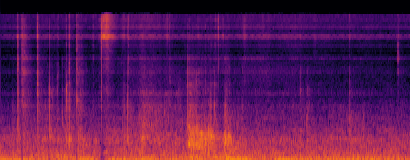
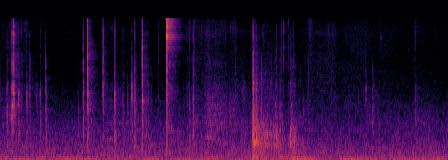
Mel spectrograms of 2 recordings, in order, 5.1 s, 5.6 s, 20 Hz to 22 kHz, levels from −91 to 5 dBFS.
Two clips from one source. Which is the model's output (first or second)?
first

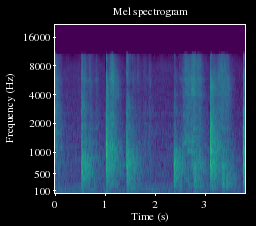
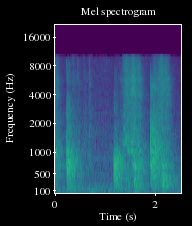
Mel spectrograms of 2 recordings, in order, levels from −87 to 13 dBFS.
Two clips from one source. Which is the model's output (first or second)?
first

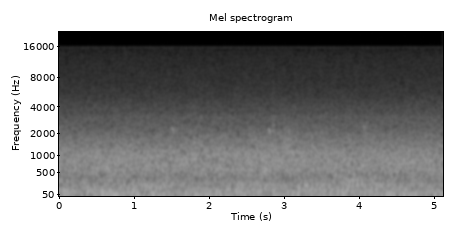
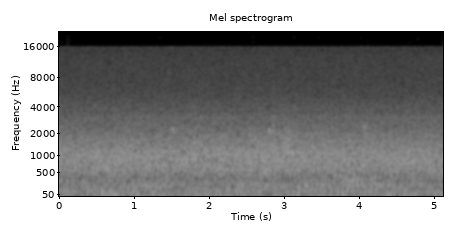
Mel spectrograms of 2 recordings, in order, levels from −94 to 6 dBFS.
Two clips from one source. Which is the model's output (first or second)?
second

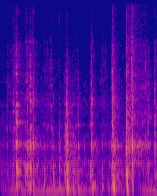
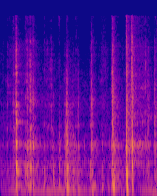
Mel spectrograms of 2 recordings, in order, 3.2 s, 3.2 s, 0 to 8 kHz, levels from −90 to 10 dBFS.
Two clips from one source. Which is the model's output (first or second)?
second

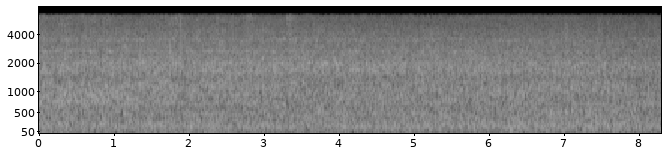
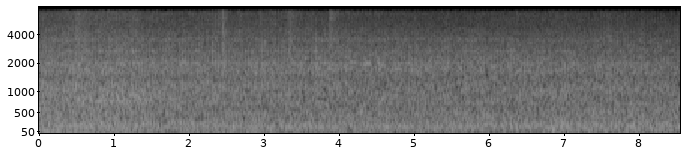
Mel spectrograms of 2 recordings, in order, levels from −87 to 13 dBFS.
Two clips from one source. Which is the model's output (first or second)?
first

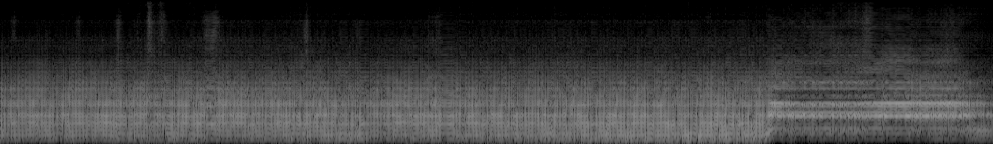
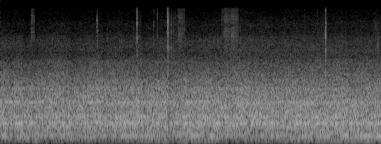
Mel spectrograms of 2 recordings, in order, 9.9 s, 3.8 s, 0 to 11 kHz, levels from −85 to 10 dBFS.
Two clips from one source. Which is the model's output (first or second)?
first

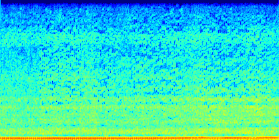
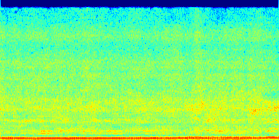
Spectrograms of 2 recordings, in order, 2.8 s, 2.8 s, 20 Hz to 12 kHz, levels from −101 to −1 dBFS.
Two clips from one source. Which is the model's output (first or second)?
second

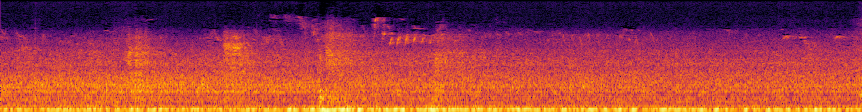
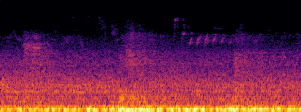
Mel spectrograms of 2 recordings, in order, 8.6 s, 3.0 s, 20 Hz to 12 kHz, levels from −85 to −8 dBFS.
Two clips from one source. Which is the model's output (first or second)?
second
